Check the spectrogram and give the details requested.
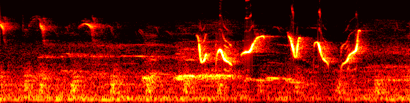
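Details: Golden whistler, locally called bimoli or kancilan emas, on a recording meant to train caged songbirds. Soft distant chirps give way to about six loud, swooping whistled notes in quick succession over a low background murmur.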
